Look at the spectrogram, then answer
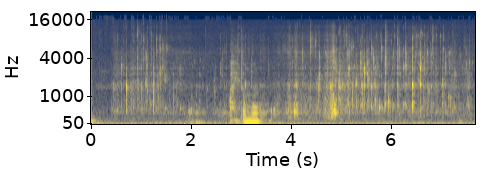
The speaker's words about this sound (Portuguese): Vou mostrar a água. Esta é com o curto bem. Curto bem quando eles abanam esta cena da água.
